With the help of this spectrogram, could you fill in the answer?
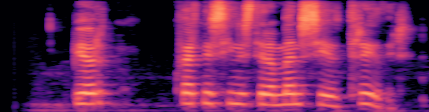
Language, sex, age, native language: Icelandic, female, 40-49, Icelandic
